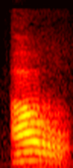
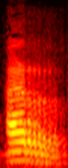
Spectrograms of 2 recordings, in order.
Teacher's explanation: ra dibaca tebal kerana sebelumnya berbaris atas. Aur, bukan ar.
